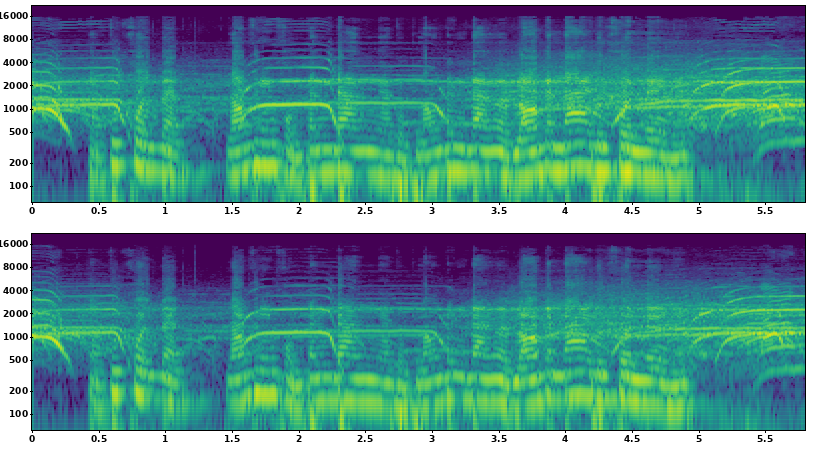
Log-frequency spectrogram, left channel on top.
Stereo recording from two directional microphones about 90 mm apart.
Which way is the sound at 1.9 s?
40° left (ahead or behind).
